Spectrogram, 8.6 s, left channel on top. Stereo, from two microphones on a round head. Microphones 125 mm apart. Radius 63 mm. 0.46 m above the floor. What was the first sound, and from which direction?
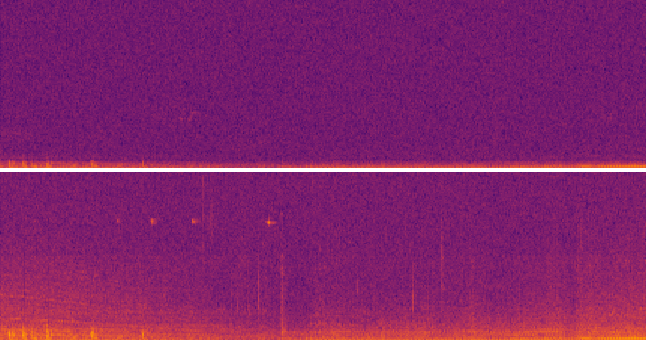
Only background noise.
